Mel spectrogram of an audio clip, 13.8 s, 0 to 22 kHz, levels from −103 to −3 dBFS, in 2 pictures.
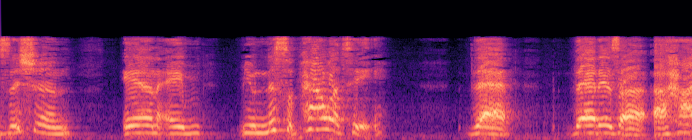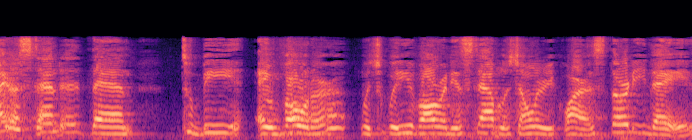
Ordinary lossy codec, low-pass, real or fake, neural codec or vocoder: AAC, 48 kbps; 7.2 kHz; real; none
